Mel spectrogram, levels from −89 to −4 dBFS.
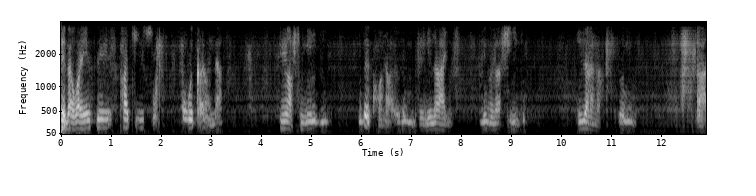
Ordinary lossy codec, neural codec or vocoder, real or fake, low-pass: none; codec, 16 kHz in and 24 kHz out, 0.6 kbps, FireRedTTS-2 codec; fake; 3.6 kHz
